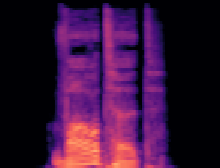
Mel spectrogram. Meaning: inflection of wahren: 1. second-person plural preterite 2. second-person plural subjunctive II
- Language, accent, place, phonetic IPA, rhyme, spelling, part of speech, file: German, Germany, Berlin, [ˈvaːɐ̯tət], -aːɐ̯tət, wahrtet, verb, De-wahrtet.ogg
